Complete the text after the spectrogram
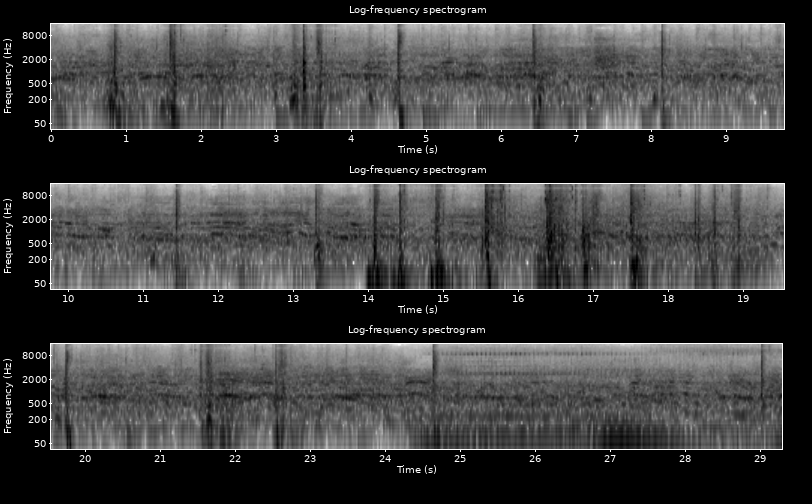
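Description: A crowd of men shouts and jeers.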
